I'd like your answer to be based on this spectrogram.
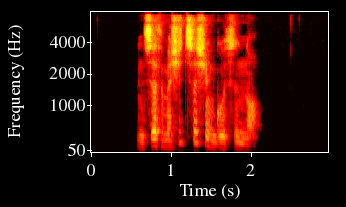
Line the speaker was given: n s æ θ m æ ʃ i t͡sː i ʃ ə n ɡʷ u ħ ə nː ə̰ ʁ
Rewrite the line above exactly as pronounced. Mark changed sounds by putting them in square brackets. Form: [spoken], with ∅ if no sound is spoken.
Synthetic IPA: n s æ θ m æ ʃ i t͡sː [æ] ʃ ə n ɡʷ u [θ] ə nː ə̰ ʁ

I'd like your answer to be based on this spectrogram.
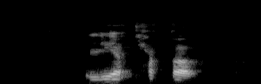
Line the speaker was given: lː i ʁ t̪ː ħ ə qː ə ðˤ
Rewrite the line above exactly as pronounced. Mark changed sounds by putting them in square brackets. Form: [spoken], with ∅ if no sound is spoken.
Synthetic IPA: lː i ʁ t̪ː ħ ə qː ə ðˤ

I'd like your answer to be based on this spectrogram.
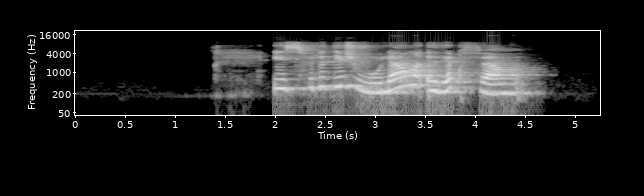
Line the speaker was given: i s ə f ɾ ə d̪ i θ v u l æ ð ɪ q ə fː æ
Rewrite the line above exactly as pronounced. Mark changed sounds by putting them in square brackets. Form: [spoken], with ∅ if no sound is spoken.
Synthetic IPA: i s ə f [l] ə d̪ i [ʃ] v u l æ ð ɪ q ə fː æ

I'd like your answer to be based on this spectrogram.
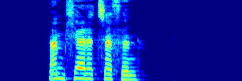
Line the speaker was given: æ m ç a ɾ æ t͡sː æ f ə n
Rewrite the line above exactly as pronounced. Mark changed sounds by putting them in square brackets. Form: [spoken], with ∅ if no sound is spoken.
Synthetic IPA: æ m ç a ɾ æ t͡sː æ f ə n

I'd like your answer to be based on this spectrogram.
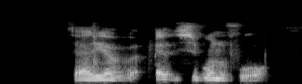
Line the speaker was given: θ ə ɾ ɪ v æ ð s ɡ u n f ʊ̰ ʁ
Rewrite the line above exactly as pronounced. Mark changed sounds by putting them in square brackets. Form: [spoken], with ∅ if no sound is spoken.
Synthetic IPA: θ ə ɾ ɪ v æ ð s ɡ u n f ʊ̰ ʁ

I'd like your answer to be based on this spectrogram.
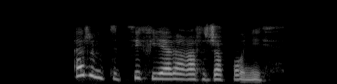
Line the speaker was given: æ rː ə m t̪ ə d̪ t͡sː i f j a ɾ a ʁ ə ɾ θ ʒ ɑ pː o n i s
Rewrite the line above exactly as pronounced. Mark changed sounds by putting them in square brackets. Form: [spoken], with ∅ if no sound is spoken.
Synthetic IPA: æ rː ə m t̪ ə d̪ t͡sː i f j a ɾ a ʁ ə ɾ θ ʒ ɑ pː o n i [θ]

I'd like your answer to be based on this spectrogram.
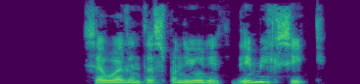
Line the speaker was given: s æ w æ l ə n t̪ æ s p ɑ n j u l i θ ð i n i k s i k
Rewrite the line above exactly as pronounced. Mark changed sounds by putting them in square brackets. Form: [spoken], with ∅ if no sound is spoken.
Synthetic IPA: s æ w æ l ə n t̪ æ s p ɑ n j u l i θ ð i [m] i k s i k

